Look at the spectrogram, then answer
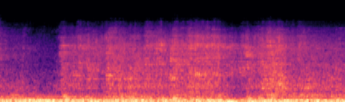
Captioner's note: building rumbles; building clatters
